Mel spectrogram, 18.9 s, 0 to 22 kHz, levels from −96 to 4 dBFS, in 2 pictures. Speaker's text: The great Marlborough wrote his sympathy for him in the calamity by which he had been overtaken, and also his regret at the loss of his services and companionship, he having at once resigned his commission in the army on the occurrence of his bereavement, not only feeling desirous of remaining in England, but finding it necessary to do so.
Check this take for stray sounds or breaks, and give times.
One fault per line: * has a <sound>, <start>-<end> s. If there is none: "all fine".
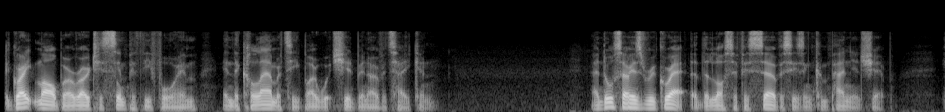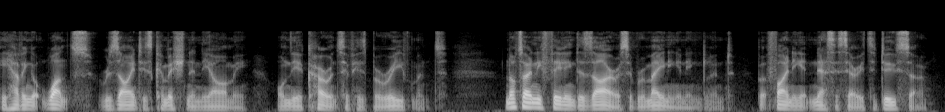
all fine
